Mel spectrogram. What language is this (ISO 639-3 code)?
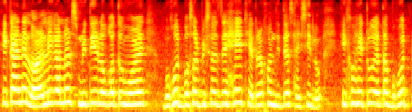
asm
